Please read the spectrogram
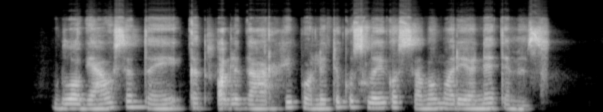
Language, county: Lithuanian, Vilnius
